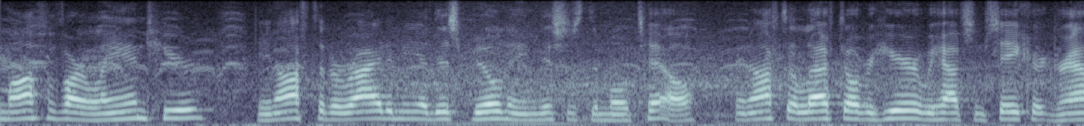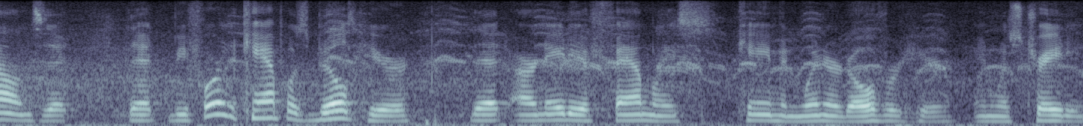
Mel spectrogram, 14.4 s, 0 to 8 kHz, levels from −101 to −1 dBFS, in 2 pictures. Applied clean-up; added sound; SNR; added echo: none; Traffic noise, roadway noise + Gull, seagull / Bird vocalization, bird call, bird song; 17 dB; none.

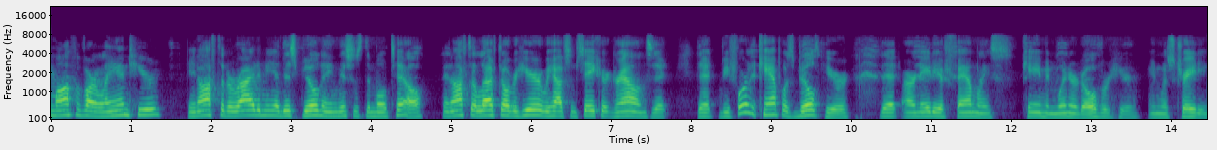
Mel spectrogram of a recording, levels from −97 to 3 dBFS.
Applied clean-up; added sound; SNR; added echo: neural mask model DeepFilterNet 3.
